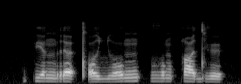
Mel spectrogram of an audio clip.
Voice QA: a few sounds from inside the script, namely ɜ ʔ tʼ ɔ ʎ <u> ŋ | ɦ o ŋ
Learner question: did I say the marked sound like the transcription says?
no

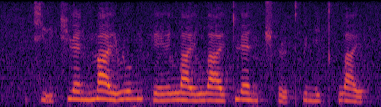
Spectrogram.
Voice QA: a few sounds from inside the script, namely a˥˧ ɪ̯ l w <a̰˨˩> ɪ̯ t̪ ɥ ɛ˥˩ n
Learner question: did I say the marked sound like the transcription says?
no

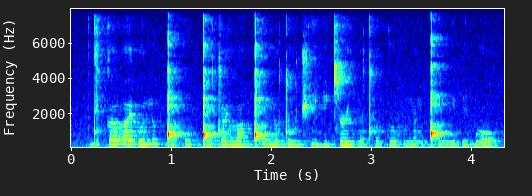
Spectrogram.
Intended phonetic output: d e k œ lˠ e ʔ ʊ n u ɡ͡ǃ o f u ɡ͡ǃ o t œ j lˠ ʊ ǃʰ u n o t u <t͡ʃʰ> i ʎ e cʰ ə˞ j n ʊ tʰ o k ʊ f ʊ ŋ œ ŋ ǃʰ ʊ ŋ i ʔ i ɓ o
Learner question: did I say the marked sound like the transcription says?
yes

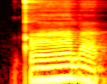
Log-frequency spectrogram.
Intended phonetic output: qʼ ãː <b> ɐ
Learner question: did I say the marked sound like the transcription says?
yes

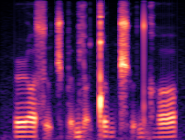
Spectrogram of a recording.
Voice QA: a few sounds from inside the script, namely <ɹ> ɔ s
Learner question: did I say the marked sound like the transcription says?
yes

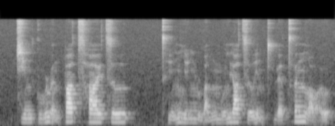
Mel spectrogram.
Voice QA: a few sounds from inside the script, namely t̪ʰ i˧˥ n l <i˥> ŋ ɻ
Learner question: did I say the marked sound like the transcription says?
yes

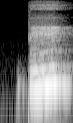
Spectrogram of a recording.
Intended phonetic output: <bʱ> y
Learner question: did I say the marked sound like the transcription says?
no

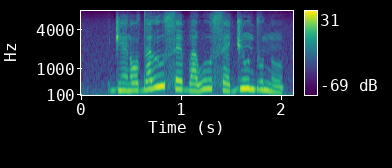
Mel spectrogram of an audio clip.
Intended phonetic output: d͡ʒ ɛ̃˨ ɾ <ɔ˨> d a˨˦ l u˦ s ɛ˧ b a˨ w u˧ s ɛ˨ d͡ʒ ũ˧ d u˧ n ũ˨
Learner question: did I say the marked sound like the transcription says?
yes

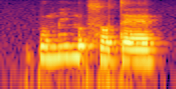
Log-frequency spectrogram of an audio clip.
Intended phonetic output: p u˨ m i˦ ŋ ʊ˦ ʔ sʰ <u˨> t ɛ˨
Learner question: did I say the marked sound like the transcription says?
no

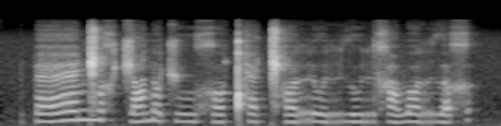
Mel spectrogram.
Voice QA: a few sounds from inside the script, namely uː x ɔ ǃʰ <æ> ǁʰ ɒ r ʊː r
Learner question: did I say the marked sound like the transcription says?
yes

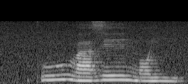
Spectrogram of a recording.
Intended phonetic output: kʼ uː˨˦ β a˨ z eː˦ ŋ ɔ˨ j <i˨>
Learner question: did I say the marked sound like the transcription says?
yes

